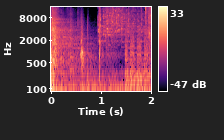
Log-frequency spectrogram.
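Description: A loud crash-and-shatter sound effect hits at the start over electronic music, led in by a rising whoosh. The music drops out briefly, then a bass-heavy electronic beat comes back in the second half.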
